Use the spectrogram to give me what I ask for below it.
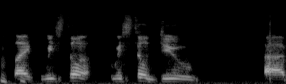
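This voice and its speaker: With a slight Canadian accent, a man at a medium pitch talks at a moderate pace with fairly even intonation, the sound dry and close with no echo. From Canada, Toronto area (Vaughan). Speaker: rock musician. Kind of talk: casual interview. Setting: video call from a touring van. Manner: hesitant, many fillers.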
